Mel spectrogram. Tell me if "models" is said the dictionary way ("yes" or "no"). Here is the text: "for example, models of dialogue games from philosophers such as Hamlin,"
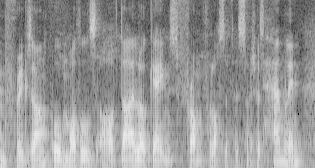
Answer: yes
